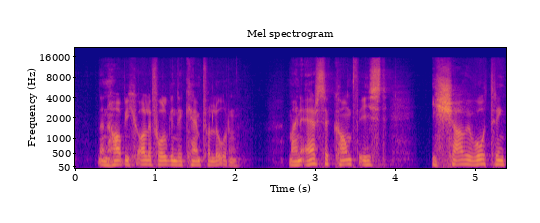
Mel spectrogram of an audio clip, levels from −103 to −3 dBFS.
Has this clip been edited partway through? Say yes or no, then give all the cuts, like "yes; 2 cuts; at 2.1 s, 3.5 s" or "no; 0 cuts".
yes; 1 cut; at 1.6 s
